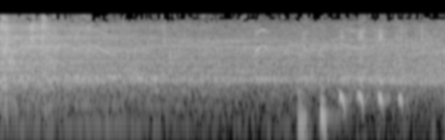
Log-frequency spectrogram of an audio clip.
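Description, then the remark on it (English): A crowd sound effect: a steady, dense roar of cheering with a few high whistles on top, and a quick run of short, rhythmic laugh-like bursts near the end. “So that should be a crowd sound.”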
